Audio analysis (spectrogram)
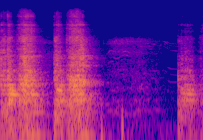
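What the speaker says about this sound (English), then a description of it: "I'm gonna go ahead and file it off to ease that transition" Hand file rasping against a metal pipe held in a vise, two close strokes followed by a brief pause with faint ringing, then another stroke begins.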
